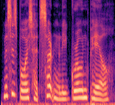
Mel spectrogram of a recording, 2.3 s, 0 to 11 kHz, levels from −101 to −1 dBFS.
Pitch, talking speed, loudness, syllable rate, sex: 230 Hz, 155 wpm, -14 LUFS, 4.0 syllables/s, female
